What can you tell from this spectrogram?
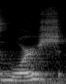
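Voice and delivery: "warsh" with a rising r sound; dad's "warsh" instead of wash. Retold or imitated. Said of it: "My daddy says".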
